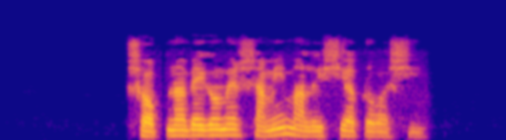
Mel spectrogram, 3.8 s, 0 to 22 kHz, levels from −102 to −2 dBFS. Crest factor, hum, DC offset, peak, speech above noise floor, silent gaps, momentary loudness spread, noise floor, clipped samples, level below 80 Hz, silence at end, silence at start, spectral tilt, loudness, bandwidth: 18 dB; none; under 0.1%; -2 dBFS; over 72 dB; none; 10 LU; under -90 dBFS; under 0.1%; -62 dBFS; 0.65 s; 0.95 s; -6 dB/octave; -18 LUFS; 7 kHz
